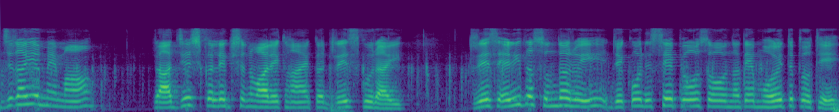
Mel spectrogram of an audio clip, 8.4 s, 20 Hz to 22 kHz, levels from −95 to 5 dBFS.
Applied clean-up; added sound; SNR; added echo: neural mask model RNNoise.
